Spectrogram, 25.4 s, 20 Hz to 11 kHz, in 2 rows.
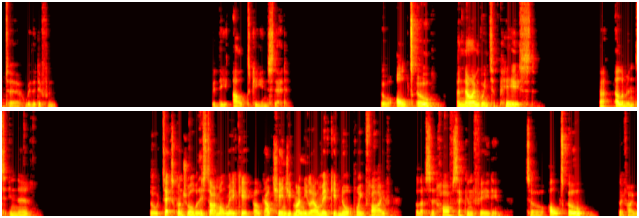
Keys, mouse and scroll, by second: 2.2 click, 4.1 click, 5.9 click, 9.2 click, 9.8 right click, 13.1 click, 16.4-17.4 drag, 21.4 click.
